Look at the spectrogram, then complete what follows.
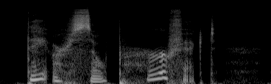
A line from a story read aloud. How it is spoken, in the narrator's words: she breathed again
